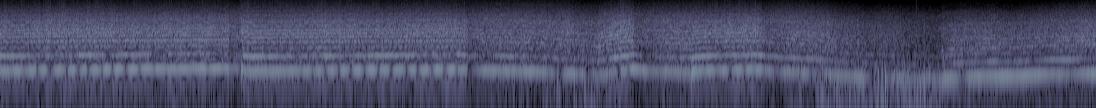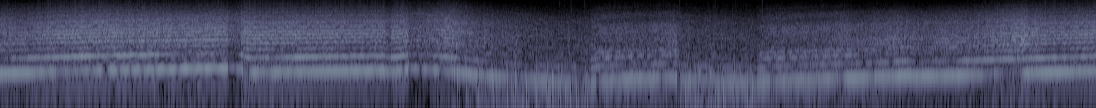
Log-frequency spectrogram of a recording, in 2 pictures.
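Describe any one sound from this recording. A motorcycle engine whines loudly, revving up through the gears and dropping in pitch when slowing down for corners.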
